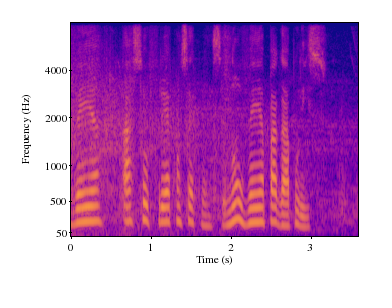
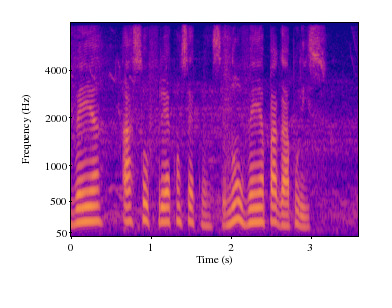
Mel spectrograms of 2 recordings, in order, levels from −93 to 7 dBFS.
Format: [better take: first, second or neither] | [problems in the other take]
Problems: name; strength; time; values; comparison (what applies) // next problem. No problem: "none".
second | background sound (Thunder); 18 dB below the speech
